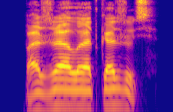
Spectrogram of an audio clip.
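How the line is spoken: Offended, through gritted teeth. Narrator (Russian): процедил Дарган, которого сильно задели слова Изао

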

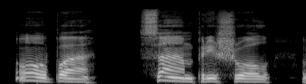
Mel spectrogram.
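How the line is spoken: Nasal breathy exclamation. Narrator (Russian): выдохнул гнусавый

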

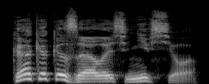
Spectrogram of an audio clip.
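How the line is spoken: Sighing. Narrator (Russian): вздохнул Альф

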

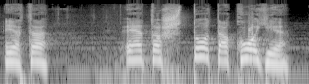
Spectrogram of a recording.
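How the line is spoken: Barked. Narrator (Russian): рявкнул он

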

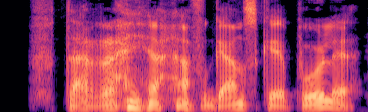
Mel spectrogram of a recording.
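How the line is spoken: Laughing. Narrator (Russian): рассмеялся Холмс

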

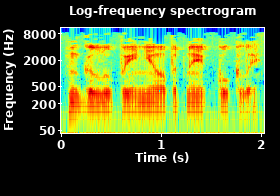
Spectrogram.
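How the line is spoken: Embarrassed mutter. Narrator (Russian): Увидев, что взгляды слуг обращены на него, и услышав их насмешки, пробормотал

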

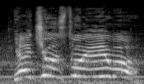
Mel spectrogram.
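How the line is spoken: Pained cry. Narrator (Russian): выкрикнул Владимир, извиваясь на снегу

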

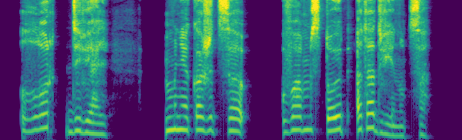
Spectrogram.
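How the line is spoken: Trembling voice. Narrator (Russian): сказала я дрогнувшим голосом

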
